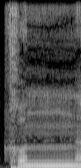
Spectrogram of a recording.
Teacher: Perhatikan ketika kita membaca kha, kena itu ditasdidkan serta didengungkan.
